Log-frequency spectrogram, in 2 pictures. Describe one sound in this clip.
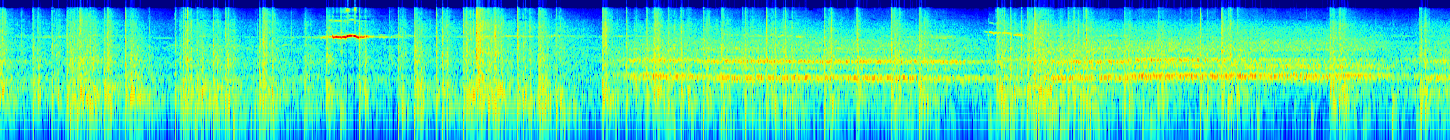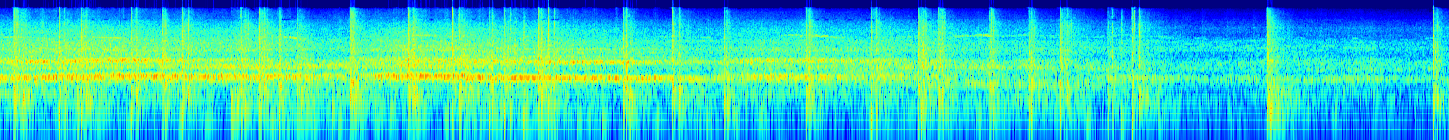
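Firecrackers bang and crackle repeatedly.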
